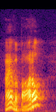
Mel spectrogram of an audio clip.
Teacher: you have that rising intonation at the end which would make it a question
